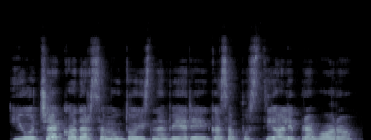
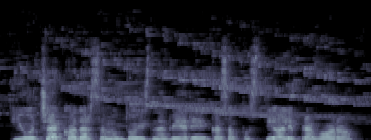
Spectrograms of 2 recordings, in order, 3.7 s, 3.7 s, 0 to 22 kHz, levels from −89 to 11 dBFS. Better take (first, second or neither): first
